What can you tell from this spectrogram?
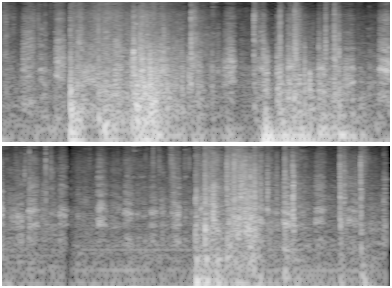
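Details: Detection dog candidate Camper pants heavily in training, with clusters of hoarse, breathy huffs separated by short pauses, and a handler's voice calls out encouragement and praise between them.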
